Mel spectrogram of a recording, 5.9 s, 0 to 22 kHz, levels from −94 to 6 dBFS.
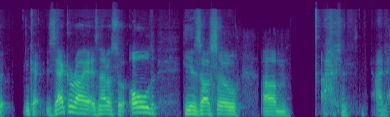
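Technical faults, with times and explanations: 3.07–4.41 s, call bitrate drop: the speech turns muffled and rough, with the top end cut from about 20 kHz down to 8 kHz for 1.26 s. The encoder is being starved of bits, consistent with a fall from roughly 32 to 12 kbps.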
